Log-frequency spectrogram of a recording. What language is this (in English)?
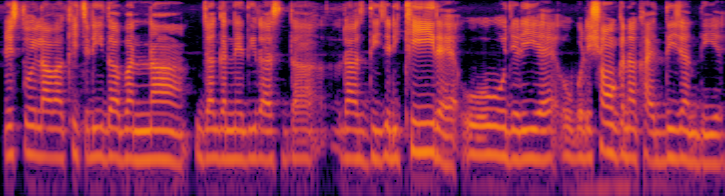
Punjabi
